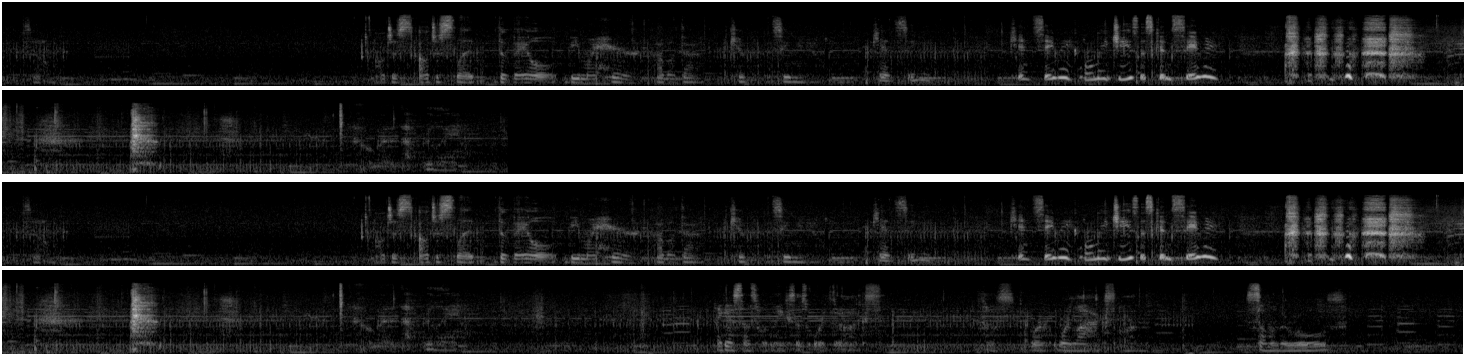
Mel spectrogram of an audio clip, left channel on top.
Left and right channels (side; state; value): left; drops out; at 19.7 s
